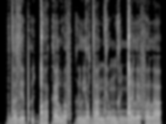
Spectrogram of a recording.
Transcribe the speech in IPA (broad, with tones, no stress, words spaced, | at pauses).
dɐ˨ze˨pʼɨ˦ ɡ͡ǃa˨˦kæ˦l wɐ˨fkɨ˨l jɔ˨ da˦˨nde˦o̯ŋɡɨ˦e̯ ŋ͡ǃɛ˦lɛ˨ fɐ˨ la˨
